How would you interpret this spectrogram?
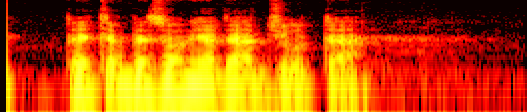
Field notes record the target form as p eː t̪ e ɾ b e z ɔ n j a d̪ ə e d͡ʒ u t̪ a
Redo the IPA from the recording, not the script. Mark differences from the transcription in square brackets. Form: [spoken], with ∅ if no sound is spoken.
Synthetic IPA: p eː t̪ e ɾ b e z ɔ n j a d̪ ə [a] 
